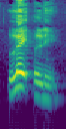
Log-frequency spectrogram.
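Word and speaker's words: lately: terminei esse livro ultimamente lakely repara como você não pronuncia esse t e simplesmente lei lei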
